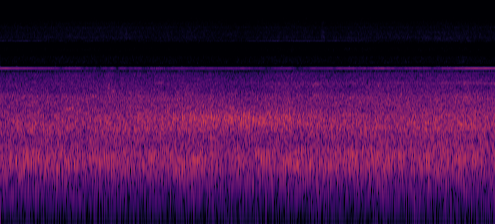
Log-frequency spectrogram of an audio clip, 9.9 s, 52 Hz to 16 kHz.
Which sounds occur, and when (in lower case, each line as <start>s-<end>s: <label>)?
0.0s-2.8s: car horn
0.0s-9.9s: traffic noise
0.0s-9.9s: wind
3.8s-4.9s: car horn
5.2s-6.3s: car horn
7.2s-7.3s: human voice
8.7s-9.4s: car horn
9.4s-9.5s: tick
